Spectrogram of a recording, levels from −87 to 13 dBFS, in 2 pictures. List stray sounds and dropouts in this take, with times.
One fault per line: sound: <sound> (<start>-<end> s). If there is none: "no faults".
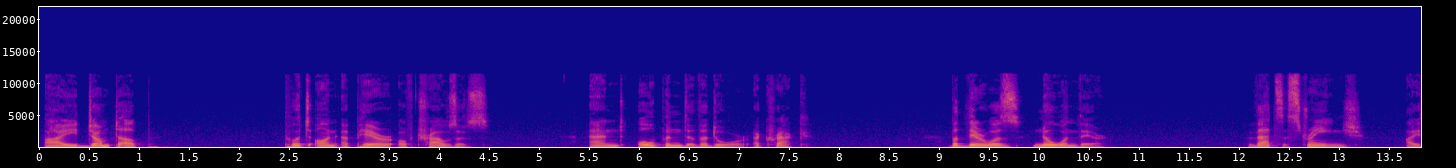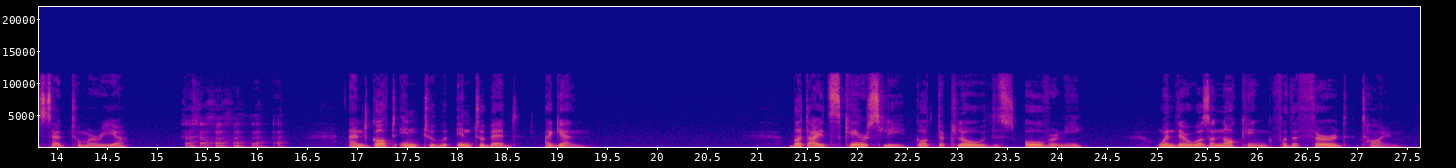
sound: laugh (15.2-16.3 s)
